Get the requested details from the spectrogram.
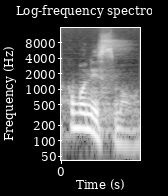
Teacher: Da ist es so, dass so ein Wort wie Kommunismus eben auf Italienisch Comunismo, Spanisch Comunismo, ja, dass da tatsächlich das S zu S wird, ne, im Italienischen und im Spanischen. Allerdings gibt es im Spanischen auch die Aussprache Comunismo mit nicht stimmhaften S. Ich glaube, die mit stimmhaften S ist häufiger, aber es gibt auch die andere. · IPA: [-sm-]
